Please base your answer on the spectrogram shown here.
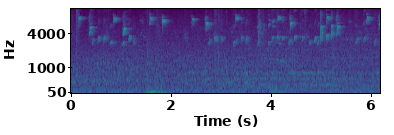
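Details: Song of a European goldfinch, Suki Makedonski style, Macedonia, 7 July 2011: lively, dense twittering of quick high chirps and short buzzy notes, tumbling up and down in pitch without pause.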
